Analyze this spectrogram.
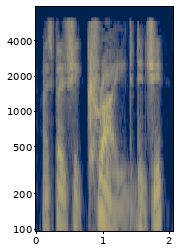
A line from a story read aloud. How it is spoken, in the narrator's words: said Harry bitterly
